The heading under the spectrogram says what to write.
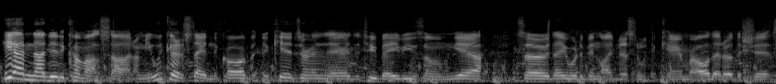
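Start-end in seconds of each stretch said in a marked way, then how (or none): none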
